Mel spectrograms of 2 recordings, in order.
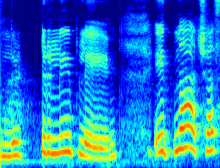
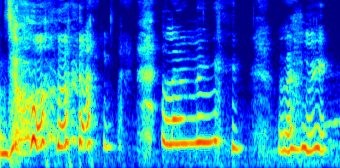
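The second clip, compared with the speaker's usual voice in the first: laughing; 11 semitones higher than usual. Real, not acted. Laughing fit breaking voice.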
